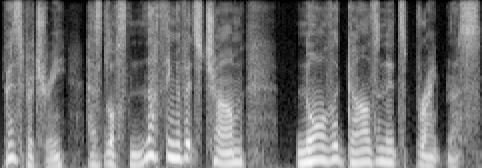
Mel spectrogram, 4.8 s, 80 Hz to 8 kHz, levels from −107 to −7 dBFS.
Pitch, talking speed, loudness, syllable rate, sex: 145 Hz, 160 wpm, -21 LUFS, 5.0 syllables/s, male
